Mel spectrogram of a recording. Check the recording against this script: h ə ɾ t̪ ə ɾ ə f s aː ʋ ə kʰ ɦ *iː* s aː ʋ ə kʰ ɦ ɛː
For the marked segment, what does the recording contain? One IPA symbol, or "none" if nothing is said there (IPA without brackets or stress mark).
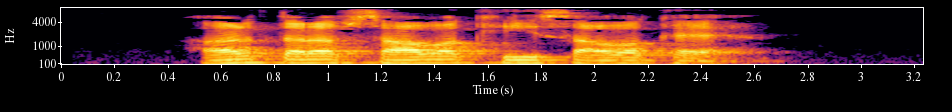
iː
